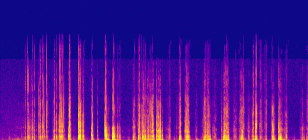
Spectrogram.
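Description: Fingertips and nails scratch the face and edge of a black zippered Switch carrying case with a fabric-covered hard shell. A quiet, rapid run of short, dry scratching strokes follows, each a brief burst of rough, papery noise that reaches up into a bright hiss. The strokes come in an irregular, pattering rhythm with almost no ring after each one.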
